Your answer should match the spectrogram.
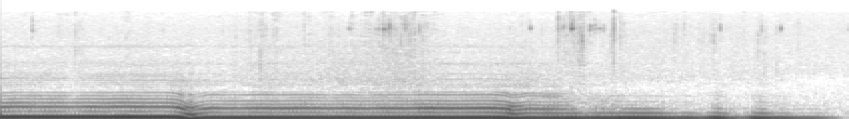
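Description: A man humming a sustained low note that steps down in pitch about a second in and again about two and a half seconds in, then fades out near the end.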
